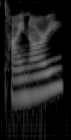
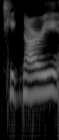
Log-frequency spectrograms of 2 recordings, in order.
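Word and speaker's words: Tighnari: I'm surprised that since even after they switched uh English studios that they still pronounce his name as Tinari because every other language and even um people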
